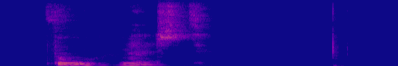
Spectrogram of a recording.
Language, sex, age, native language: Icelandic, male, 40-49, Icelandic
